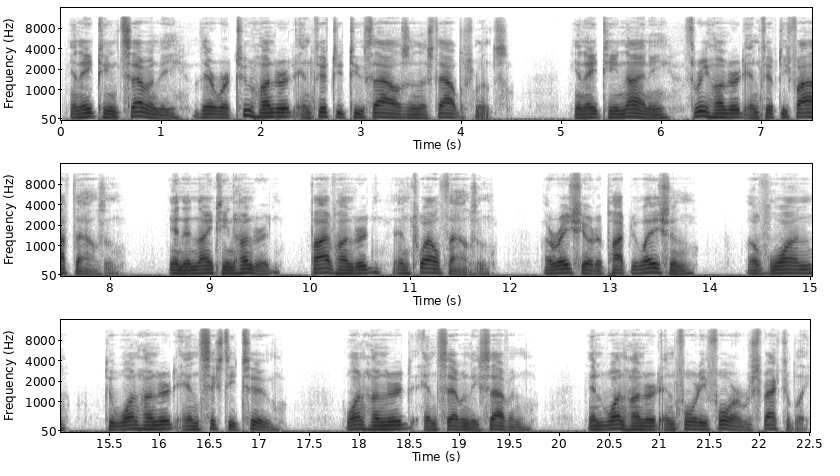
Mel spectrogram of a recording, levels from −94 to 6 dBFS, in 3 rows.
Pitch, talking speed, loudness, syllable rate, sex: 110 Hz, 145 wpm, -16 LUFS, 5.4 syllables/s, male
